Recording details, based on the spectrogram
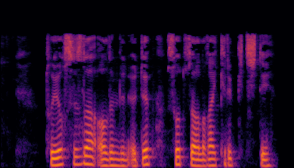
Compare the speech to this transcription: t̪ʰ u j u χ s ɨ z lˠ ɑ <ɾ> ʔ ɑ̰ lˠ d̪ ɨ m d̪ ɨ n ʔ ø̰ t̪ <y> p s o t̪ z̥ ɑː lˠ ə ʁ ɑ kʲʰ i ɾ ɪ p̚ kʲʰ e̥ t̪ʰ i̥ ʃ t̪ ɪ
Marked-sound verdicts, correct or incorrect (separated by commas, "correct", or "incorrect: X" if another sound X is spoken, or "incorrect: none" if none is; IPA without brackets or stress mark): incorrect: none, correct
